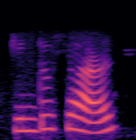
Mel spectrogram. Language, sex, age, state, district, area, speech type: Assamese, female, 18-30, Assam, Jorhat, urban, conversation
